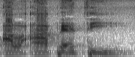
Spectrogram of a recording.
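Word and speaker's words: العبادي: Harokate kurang paham. Al-ubadi apa al-abadi. Kalau guru saya dulu di waktu ngaji bacanya sih al-abadi, ainnya di fathah.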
